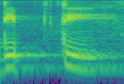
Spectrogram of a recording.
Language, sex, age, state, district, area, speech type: Goan Konkani, female, 45-60, Goa, Murmgao, rural, spontaneous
